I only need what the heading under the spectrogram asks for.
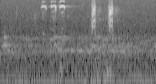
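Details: Marsh tit near Kawęczyn, Poland, uttering three very high, thin notes in quick succession followed by two slightly lower, sharp chip notes, against a quiet background.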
